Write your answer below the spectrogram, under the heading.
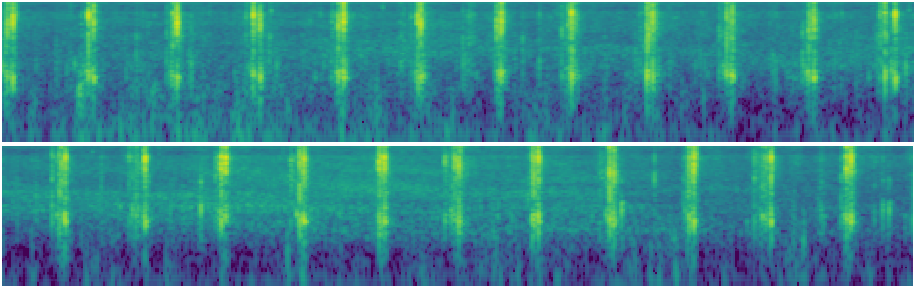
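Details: A Friesian horse herd with young foals moves along a road, hooves striking hard pavement in a steady clip-clop of crisp knocks at roughly two and a half per second.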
